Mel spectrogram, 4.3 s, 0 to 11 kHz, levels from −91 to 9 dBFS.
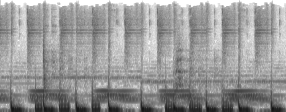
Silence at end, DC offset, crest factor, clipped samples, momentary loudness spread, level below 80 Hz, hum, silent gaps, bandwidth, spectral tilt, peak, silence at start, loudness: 0 s; under 0.1%; 10 dB; 0.4%; 2 LU; -10 dBFS; none; none; 9.8 kHz; -6 dB/octave; 0 dBFS; 0 s; -14 LUFS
